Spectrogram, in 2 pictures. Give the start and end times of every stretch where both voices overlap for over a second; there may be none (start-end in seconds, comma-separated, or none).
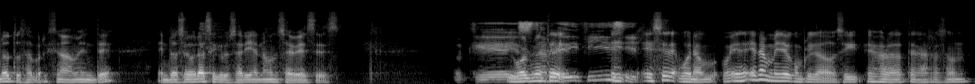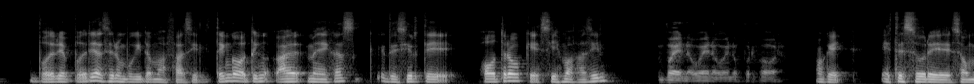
5.0-6.5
